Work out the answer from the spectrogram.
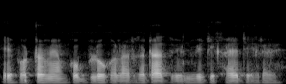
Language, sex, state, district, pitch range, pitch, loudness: Hindi, male, Arunachal Pradesh, Lower Dibang Valley, 85-90 Hz, 90 Hz, -24 LUFS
